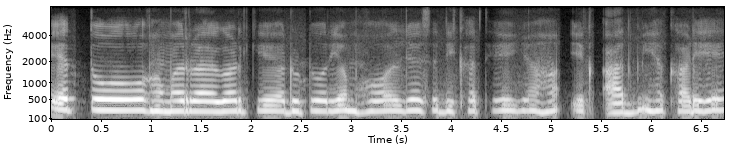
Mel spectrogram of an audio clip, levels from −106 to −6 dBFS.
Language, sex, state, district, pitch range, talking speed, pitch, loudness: Chhattisgarhi, female, Chhattisgarh, Raigarh, 225-245 Hz, 135 wpm, 235 Hz, -15 LUFS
